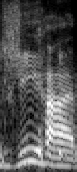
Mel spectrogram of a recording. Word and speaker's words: Jihad: That you said jihad. Like what? He said jihad. Bro, your pronunciation is off.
